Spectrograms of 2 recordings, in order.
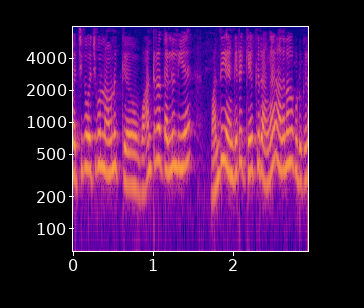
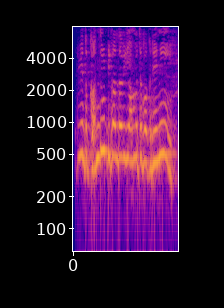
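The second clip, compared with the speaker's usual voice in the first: angry accusation; 6 semitones higher than usual. Acted. Moneylender accuses debtor in quarrel.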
